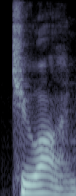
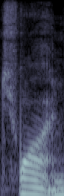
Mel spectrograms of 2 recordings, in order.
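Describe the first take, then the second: First: The name is said with two syllables. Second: The name is said with one syllable. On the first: The speaker calls it wrong. "it's one syllable. It's not two syllables" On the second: The speaker calls it right. "I gotta say this correctly. One word"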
